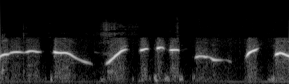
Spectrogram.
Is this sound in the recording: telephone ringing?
no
